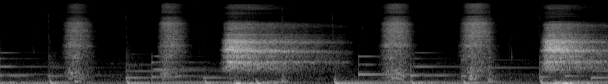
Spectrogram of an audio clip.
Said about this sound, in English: two inhales through the nose, followed by an exhale through the mouth.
